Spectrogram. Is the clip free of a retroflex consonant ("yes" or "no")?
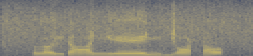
no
